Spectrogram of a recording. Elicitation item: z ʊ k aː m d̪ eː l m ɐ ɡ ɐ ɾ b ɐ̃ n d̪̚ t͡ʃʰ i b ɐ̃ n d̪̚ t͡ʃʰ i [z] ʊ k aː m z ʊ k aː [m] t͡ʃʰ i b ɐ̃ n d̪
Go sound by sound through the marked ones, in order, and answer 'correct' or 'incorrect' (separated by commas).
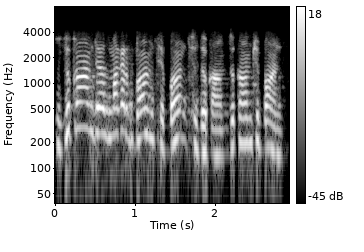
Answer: correct, correct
